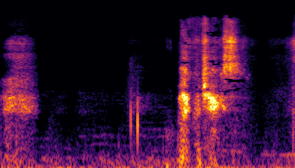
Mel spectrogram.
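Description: A person's voice making short breathy, non-word sounds: a brief burst at the start, then a louder, higher one about one and a half seconds in.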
